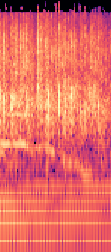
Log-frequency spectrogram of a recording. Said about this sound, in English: There's not a dram of sincerity in that applause. But at least they applauded.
